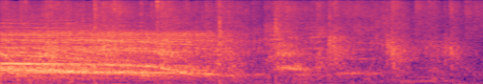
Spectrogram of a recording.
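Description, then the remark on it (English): A live audience bursts into loud cheering and whooping for Brian Floyd, with applause that quickly fades to scattered claps and a few lingering shouts. “give it up for Brian Floyd.”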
